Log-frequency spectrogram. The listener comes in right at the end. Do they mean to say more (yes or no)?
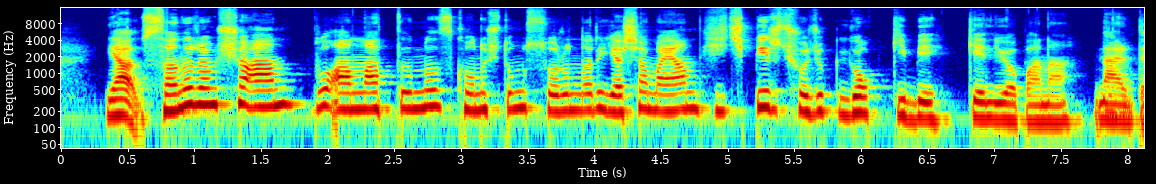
yes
